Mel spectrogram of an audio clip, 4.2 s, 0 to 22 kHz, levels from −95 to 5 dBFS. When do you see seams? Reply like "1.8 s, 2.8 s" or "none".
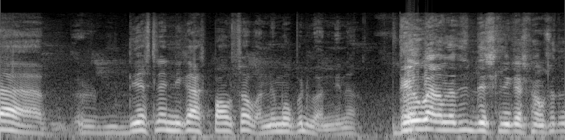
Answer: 2.9 s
